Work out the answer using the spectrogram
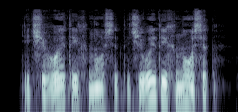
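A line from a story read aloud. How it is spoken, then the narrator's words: Young soldier muttering. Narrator (Russian): бормотал молодой красноармеец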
